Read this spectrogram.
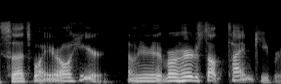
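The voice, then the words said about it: Poor imitation of another person's voice. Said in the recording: “my horrible Owen Wilson impersonation.”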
